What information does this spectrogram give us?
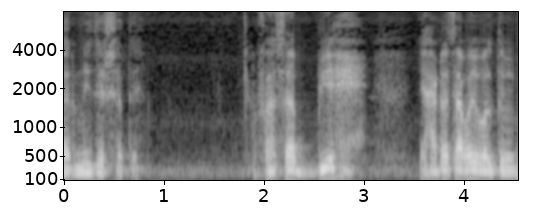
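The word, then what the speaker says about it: فَسَبِّحْ: ফাজার ফা, সিন বাজার সাব, ফাসাব, বাহাজের বিহ, ফাসাবিহ, এই যে তাসদিদ দুইবার উচ্চারণ করতে হবে, ঠিক আছে। এর আগেরটার সাথে আর এর পরেরটার সাথে বা এর নিজের সাথে। ফাসাবিহ, এই হাঁটা চাপাই বলতে হবে।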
